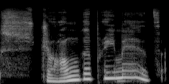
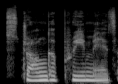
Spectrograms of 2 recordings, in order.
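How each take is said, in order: First: High, slow disbelieving repeat; incredulous echo. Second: Said in the usual way. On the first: Retold or imitated. Mother echoing the doctor's suggestion, incredulous. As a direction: stretch it out, stunned.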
